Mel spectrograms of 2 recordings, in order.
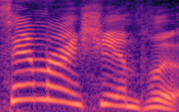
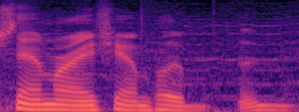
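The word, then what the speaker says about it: Samurai Champloo: I can't I can't say it the way you're supposed to pronounce it. Samurai Shampoo. It's Samurai Shamploo. All right. I had people in my comments about Samurai Shampoo bitching at me about the pronunciation.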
